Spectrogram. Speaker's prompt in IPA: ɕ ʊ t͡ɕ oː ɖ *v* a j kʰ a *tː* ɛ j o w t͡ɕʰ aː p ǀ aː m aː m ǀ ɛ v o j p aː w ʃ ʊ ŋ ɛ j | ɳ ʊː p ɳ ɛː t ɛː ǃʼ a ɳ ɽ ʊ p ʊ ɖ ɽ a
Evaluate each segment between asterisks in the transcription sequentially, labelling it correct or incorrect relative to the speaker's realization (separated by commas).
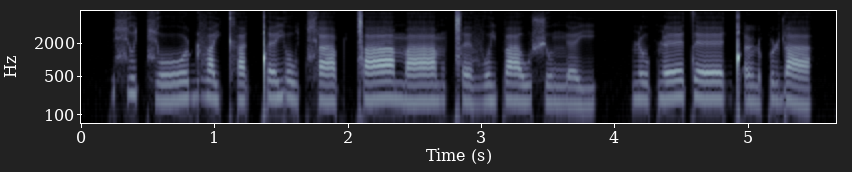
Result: correct, incorrect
